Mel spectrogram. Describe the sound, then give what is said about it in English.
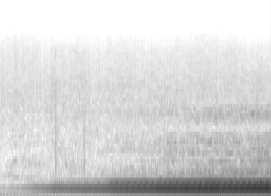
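The engine of a new car with a rumble seat hums low and steady, growing gradually louder and fuller as the vehicle drives, with no voices over it. “Well, how do you like the new car, Mary?”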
